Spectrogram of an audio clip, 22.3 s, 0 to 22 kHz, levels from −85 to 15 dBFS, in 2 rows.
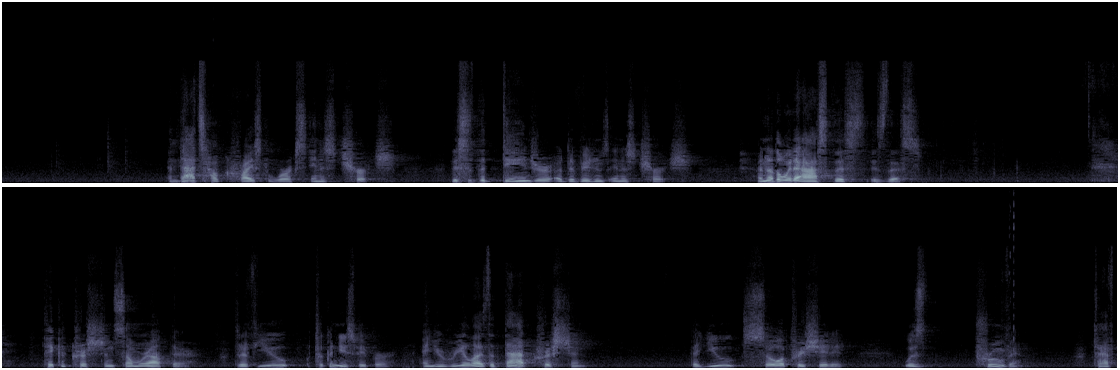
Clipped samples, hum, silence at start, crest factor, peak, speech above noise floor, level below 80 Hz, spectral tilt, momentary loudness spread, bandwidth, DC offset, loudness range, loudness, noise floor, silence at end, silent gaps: under 0.1%; 60 Hz at -70 dBFS; 1.65 s; 26 dB; -8 dBFS; 35 dB; -82 dBFS; -4 dB/octave; 19 LU; 15 kHz; under 0.1%; 8 LU; -33 LUFS; -68 dBFS; 0 s; none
